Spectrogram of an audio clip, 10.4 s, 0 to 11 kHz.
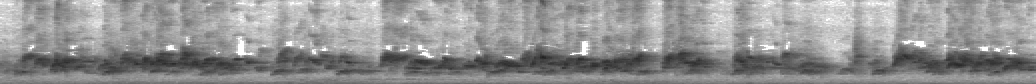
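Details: Wild-caught young red-whiskered bulbul, filmed 25 December 2023, sings a long run of busy, scratchy warbled chatter, phrases running almost without pause and dipping briefly between bursts.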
